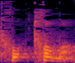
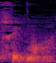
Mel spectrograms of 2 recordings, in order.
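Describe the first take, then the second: First: The first syllable is pronounced tuo. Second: The first syllable is pronounced chui. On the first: The speaker calls it right. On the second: The speaker calls it wrong.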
